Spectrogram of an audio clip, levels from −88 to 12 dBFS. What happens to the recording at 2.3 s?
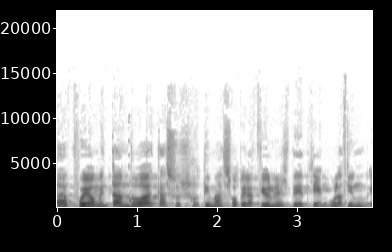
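Nothing goes wrong at 2.3 s; the audio carries straight through that moment with no dropout, click, distortion or other fault.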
